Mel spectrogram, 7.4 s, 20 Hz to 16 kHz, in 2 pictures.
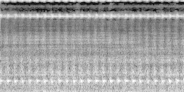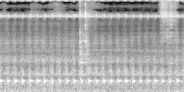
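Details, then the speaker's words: Reeder 2x72 belt grinder, 2 hp Hallmark three-phase AC motor on a KBAC-27D VFD at 40%, belt removed: a steady hum, high whine and even throb. Owner suspects the vibration is inside the motor, possibly cooling-fan imbalance or the VFD. Motor vibration. "I don't know if you could hear that it almost sounds to me like it's coming from inside the motor"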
